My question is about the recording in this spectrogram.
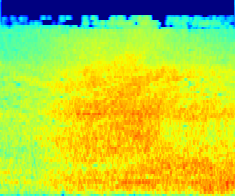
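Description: A motor vehicle running close by, its noise swelling over about the first second and then holding steady.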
